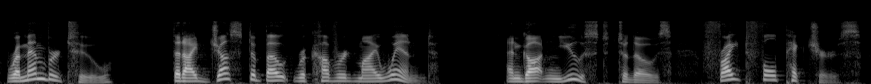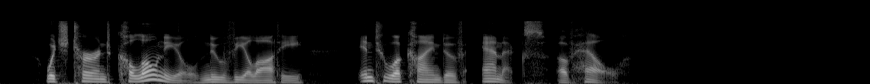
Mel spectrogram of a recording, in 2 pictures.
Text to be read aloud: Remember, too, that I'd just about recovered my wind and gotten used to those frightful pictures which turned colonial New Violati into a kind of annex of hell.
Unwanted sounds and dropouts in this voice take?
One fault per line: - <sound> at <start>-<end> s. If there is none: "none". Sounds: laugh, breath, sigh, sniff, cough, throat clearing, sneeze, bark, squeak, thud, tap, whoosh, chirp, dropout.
none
